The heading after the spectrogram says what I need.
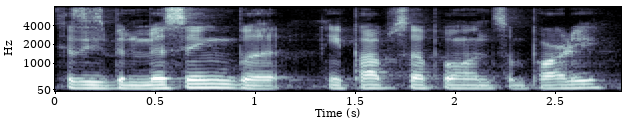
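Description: A man's voice: lowish voice, flat delivery, normal speed, a little mellow. A young man bantering casually with a friend in slangy, laid-back frat-bro talk.

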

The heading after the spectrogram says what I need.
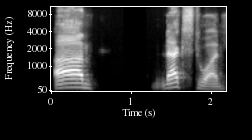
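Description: A man's voice: a little high, expressive, drawn-out words, no echo. A man with a Canadian accent hosting a casual interview, bantering in hockey-bro slang and often tagging on "eh". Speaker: interviewer and former hockey player. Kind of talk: casual chat.

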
